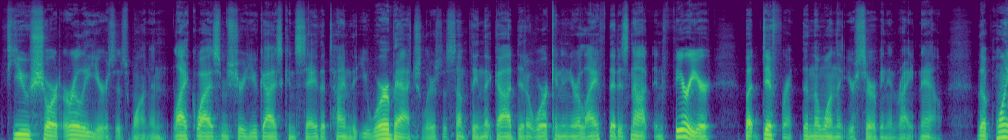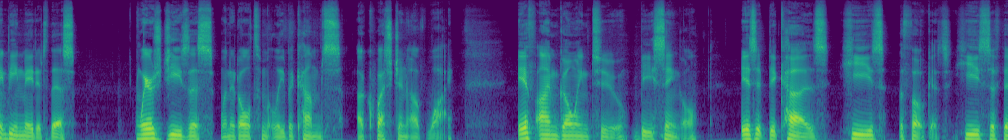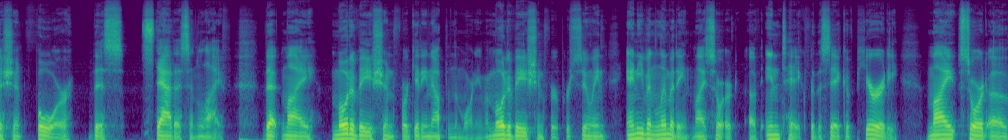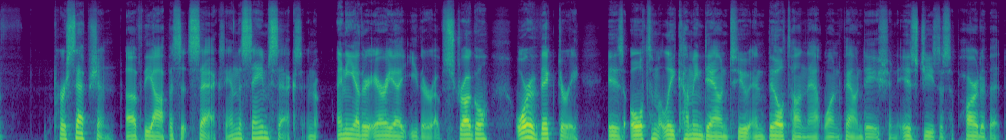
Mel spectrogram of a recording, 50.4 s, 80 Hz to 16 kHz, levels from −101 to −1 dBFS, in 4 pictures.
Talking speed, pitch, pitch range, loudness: 175 wpm, 95 Hz, 85-110 Hz, -25 LUFS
